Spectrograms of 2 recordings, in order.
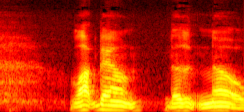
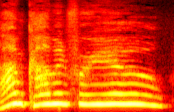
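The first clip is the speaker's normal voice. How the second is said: much higher, loud, slow threatening yell; villain shout; 11 dB louder, slower than usual. Retold or imitated. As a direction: roar a threat across the rooftops. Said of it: "Titus says".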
